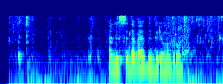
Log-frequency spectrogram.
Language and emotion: Russian, neutral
